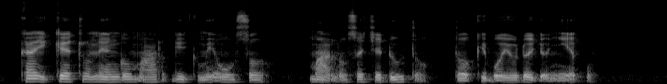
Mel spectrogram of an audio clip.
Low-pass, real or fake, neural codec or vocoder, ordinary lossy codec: none; fake; vocoder, 44.1 kHz, 128 mel bands, Pupu-Vocoder; none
